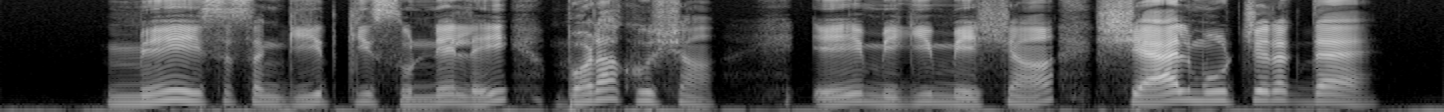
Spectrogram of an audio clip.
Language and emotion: Dogri, happy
